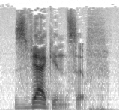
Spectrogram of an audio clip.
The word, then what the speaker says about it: Zvyagintsev: The director of The Return, Exile, and Yelena is Andrei Zvyagintsev.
